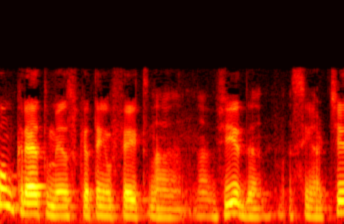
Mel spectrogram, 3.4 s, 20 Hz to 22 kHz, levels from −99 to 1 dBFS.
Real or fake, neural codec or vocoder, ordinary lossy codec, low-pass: real; none; none; 7.2 kHz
